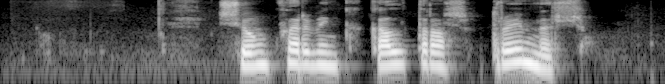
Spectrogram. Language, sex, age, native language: Icelandic, female, 40-49, Icelandic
